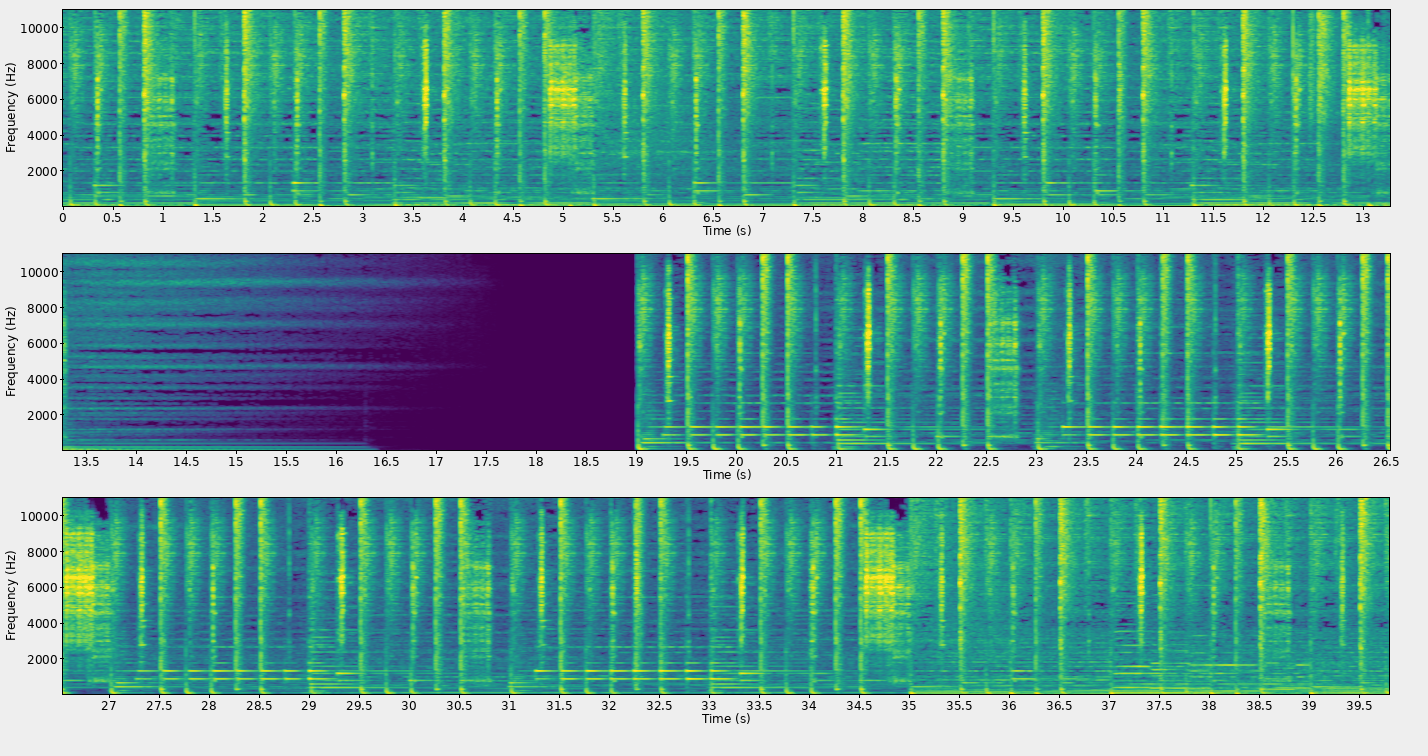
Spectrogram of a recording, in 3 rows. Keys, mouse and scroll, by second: 1.1 alt+z, 1.4 click, 1.7 alt+z, 2.0 r, 3.1 KP_1, 3.4 Tab, 3.6 click, 3.9 scroll up 2, 4.0 Tab, 4.4 click, 4.9-7.5 typing, 5.2 scroll up 1, 6.6 scroll down 1, 7.7 scroll down 4, 7.9 shift+middle click, 8.1 Tab, 8.5 click, 8.7 Tab, 8.9 s, 10.3 s, 11.6-13.7 middle drag, 14.2-16.2 drag, 16.2 scroll up 1, 16.5 middle click, 16.8 KP_1, 16.9 scroll up 2, 17.1 Tab, 17.3 click, 17.5 Tab, 17.7 s, 19.0 KP_3, 19.4 Tab, 19.7 click, 19.9 Tab, 20.9 KP_1, 22.0 Tab, 22.2-22.6 scroll down 1, 22.7 click, 22.9 middle click, 23.2 Tab, 23.4 s, 24.5 alt+z, 24.8 s, 25.2 KP_1, 25.5 Tab, 25.8 click, 26.0 alt+z, 26.1-26.4 scroll up 3, 26.2 shift+middle click, 26.5 Tab, 26.7 alt+z, 27.0 s, 27.5 alt+z, 27.7 middle click, 28.5 Tab, 28.7 alt+z, 29.0 click, 29.4-30.0 middle drag, 30.0 scroll down 1, 30.1 KP_1, 30.5 click, 30.8 scroll up 1, 31.0 shift+middle drag, 31.3 alt+z, 31.5 Tab, 31.7 s, 32.5 KP_3, 33.4 g, 34.3 Tab, 34.5 alt+z, 36.3-36.8 scroll up 1, 36.8 click, 37.2 scroll down 1, 37.4 shift+middle click, 37.7 Tab, 38.0 g, 39.0 KP_1, 39.3 alt+z, 39.6 s.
